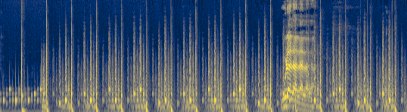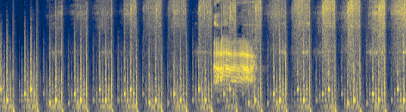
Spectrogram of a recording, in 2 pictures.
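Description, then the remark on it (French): A looping synthesizer pattern from a Monomachine, run through an analog distortion processor, pulses in a steady, fast rhythm, gritty and harmonically dense, loud, with a brief voice exclaiming over it. “À moi, tout ce qui est euh, distorsion,”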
